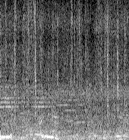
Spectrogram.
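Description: Black dubaaz pigeons coo nearby in a couple of soft, throaty, descending calls, with faint background murmur in between.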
